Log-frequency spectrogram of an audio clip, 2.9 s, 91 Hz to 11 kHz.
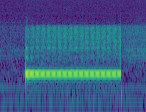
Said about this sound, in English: Calling Kiss 106 to ask about the new … song. I hate when DJs are cocky and don't answer the phone.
